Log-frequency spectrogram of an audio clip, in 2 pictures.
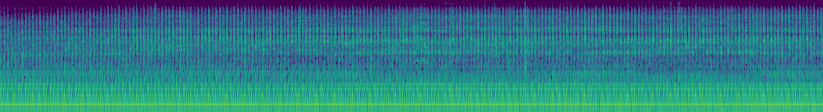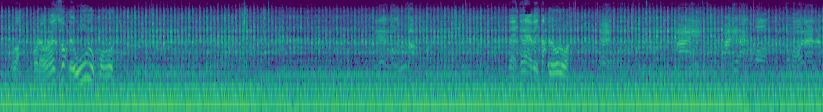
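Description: A boat's engine running with a steady low drone.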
